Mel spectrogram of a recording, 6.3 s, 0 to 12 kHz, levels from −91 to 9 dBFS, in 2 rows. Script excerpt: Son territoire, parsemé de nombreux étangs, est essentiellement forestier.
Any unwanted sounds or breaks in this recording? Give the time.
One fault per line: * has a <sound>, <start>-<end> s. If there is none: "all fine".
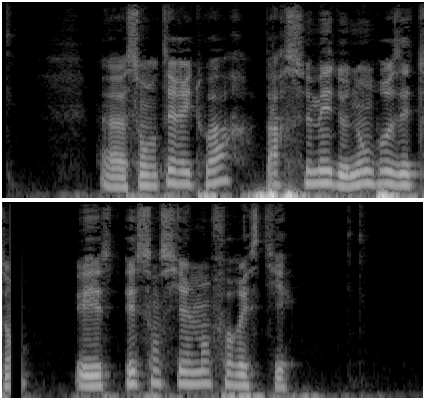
* has a dropout, 3.2-3.3 s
